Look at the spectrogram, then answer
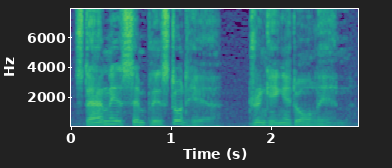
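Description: A wry, condescending game narrator. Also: male voice, medium pitch, wildly swooping pitch, normal speed, slight background noise. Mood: mock-grand. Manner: dry, ironic and mock-grand.

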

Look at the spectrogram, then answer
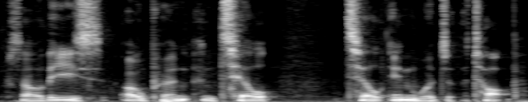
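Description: Soft background music accompanies a man whose voice is on the low side with little pitch movement, speaking slowly. An electrician in his thirties, he demonstrates a product on site in a small room of a house, explaining each step practically.

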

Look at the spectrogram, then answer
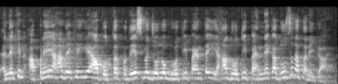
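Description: A man's voice: high-pitched, quick pace, roomy sound. A man teaching an exam-prep lecture, explaining step by step and often checking in with his students.

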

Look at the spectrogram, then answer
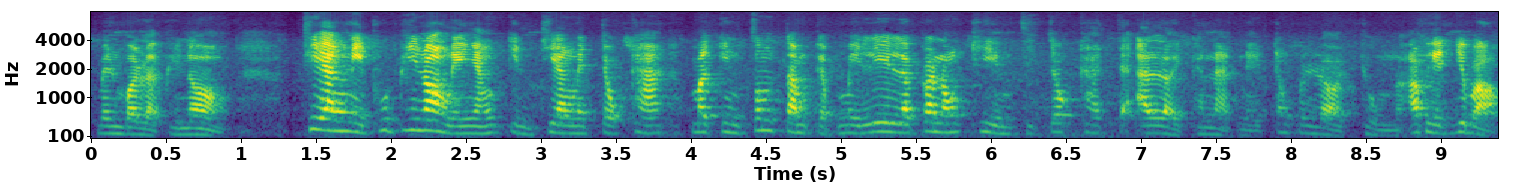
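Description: A woman with an Isan accent hosts a cooking vlog, chatting casually and teasing as she speaks straight to her viewers. Her voice is on the low side, expressive and quick, with slight background noise on a dull, lo-fi recording.

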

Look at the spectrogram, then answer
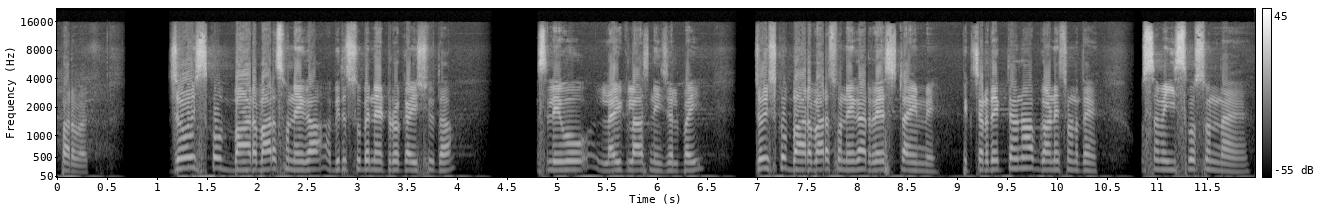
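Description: A man's voice: sits high, pushed and bright, clear, resonant tone, rough recording. A man teaching an exam-prep lecture, asking questions and answering them himself. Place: online class.

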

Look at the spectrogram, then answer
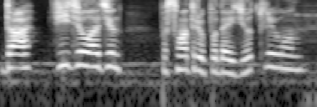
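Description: A woman's voice: fairly high pitch, normal speed, slight background noise. A woman playing a game with a friend, offering short, supportive suggestions in a casual tone. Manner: brief supportive comments and suggestions. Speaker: let's play co-player. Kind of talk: casual co-op gameplay chat.

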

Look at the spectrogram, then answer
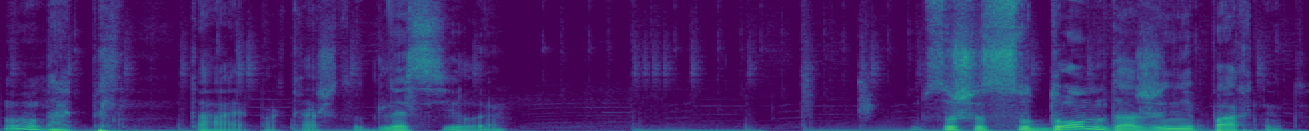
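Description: A young gaming streamer with a fairly low, dark, creaky, slightly rough voice talks animatedly at a measured pace. He plays a mobile game on a headset in a small room, webcam-framed, casually chatting and thinking aloud to viewers, recorded dry and close with faint music behind.

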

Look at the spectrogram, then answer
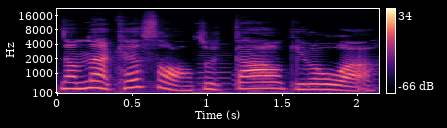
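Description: Giggly, chatty young woman with a high voice. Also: fairly bright tone, soft background music. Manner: giggly, chatty, frequent laughter and quick asides. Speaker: streamer. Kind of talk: casual storytelling while showing childhood photos.

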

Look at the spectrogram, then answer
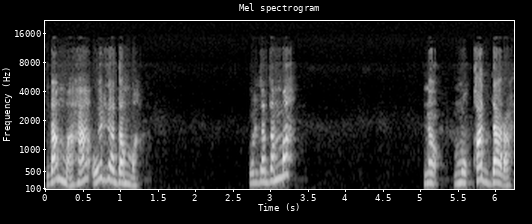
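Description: A woman's voice: fairly high pitch, expressive, slow, breathy edge, dry recording, dull audio. A woman teaching grammar in English, quizzing her students with repeated questions. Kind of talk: online grammar lesson.

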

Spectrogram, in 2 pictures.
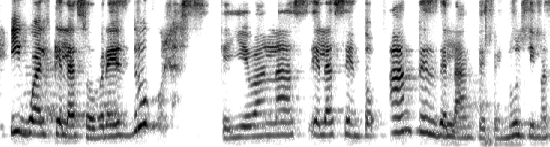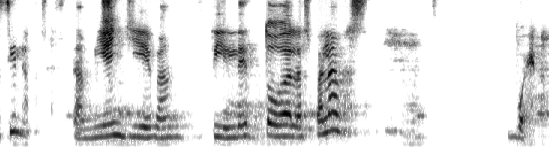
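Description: A young woman teaches a grammar lesson, explaining each step patiently. She keeps checking that her pupils follow. Her voice sits a little on the high side. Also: low-quality recording.

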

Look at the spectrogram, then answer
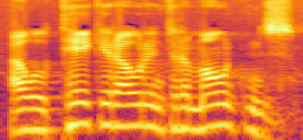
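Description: A man's voice: a little high, fairly even intonation, a little fast, darkish tone, lightly acted. A man voicing a mighty bear. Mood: earnest. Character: mighty male bear, bold and helpful. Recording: long hall reverb.

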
